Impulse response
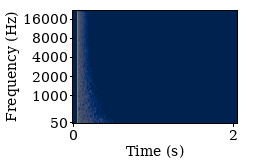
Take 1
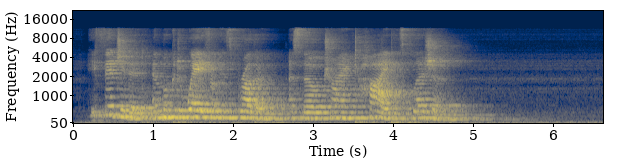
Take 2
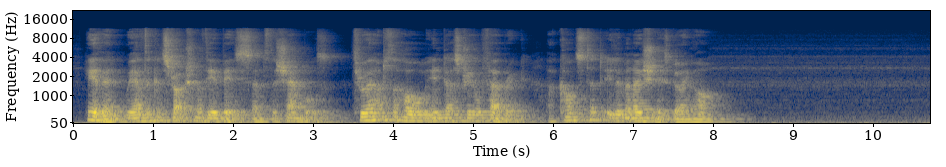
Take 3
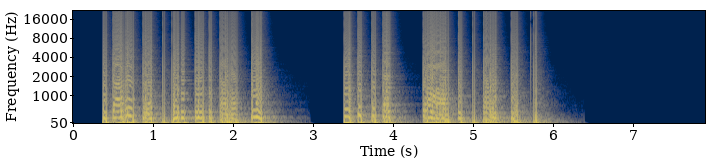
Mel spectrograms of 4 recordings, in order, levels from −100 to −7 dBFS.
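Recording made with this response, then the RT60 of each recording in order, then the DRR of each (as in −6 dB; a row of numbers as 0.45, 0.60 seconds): 3; 1.3, 0.85, 0.65 seconds; −2.5, −2.5, 11.5 decibels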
